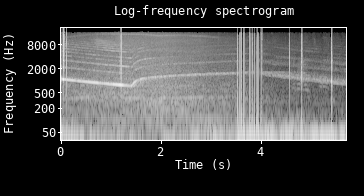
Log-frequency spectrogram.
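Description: A fire truck siren wails loudly as it passes, its pitch sliding down and then back up, with road rumble and a few sharp knocks or clatters near the end.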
